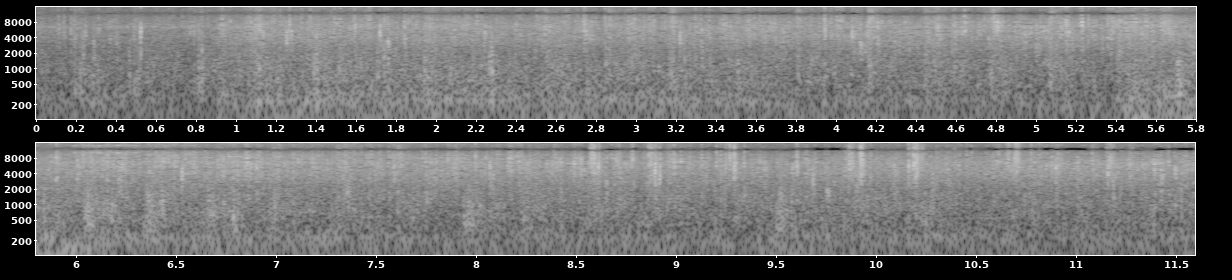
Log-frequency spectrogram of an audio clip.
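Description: Footsteps run quickly over wood and dirt.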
